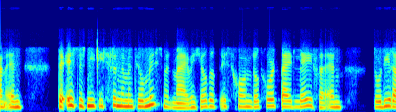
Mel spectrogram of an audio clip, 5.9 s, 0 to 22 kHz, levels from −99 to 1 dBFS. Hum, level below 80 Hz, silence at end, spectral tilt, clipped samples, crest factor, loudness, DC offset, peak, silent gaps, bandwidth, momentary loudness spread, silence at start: none; -76 dBFS; 0 s; -9.5 dB/octave; under 0.1%; 16 dB; -26 LUFS; under 0.1%; -8 dBFS; none; 5 kHz; 9 LU; 0 s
